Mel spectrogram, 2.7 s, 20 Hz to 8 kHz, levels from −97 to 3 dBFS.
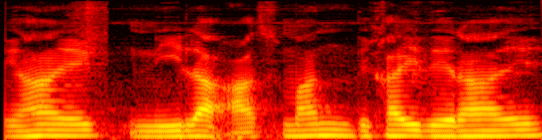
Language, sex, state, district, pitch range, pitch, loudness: Hindi, male, Bihar, Jahanabad, 115-120 Hz, 115 Hz, -28 LUFS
